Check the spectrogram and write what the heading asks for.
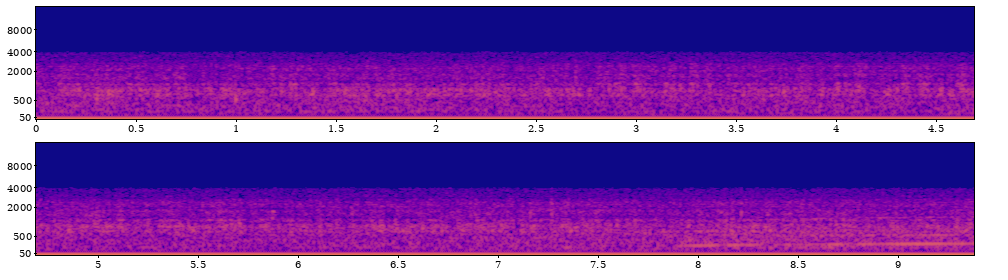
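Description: Steady mechanical running noise, like an engine idling. Near the end a low hum starts and rises slightly in pitch.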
